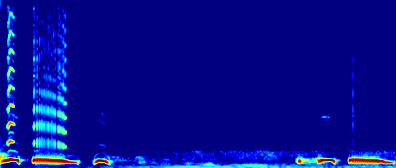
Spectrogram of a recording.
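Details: Spotted dove morning coos, loud and close, two phrases of arched and long descending coos separated by a low humming background sound.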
